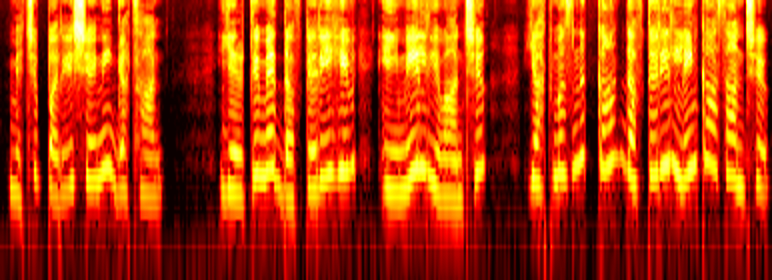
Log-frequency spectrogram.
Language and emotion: Kashmiri, fearful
